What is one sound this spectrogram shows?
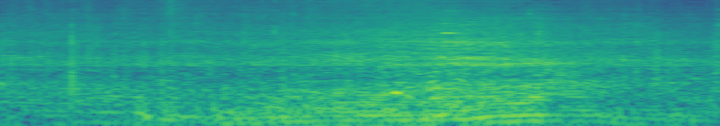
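A motor scooter passes close by with a buzzing engine.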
